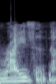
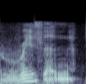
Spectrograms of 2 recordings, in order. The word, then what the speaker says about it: risen: 注意一下这个 risen，它是 rise 的过去分词，读音一定不要读成 risen 啊，它是 risen。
